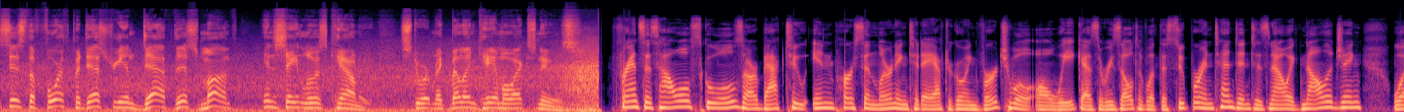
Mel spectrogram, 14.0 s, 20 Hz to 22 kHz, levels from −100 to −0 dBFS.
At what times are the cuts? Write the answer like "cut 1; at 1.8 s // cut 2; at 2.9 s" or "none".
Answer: none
